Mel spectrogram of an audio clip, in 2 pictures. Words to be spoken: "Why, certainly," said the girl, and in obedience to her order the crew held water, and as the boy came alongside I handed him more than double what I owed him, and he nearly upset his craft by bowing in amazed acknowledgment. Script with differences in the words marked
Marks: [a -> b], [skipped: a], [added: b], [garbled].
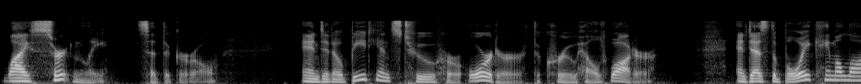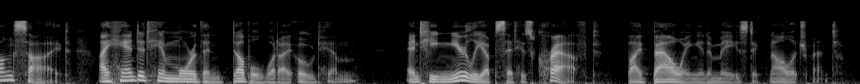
"Why, certainly," said the girl, and in obedience to her order the crew held water, and as the boy came alongside I handed him more than double what I owed him, and he nearly upset his craft by bowing in amazed acknowledgment.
